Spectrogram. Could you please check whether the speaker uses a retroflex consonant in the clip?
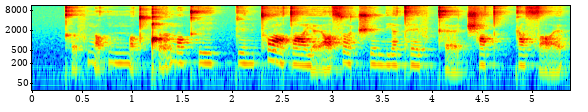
no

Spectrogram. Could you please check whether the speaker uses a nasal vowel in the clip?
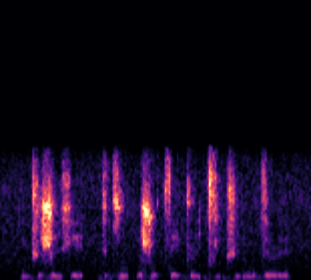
no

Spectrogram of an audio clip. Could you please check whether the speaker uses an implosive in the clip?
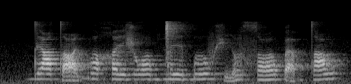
yes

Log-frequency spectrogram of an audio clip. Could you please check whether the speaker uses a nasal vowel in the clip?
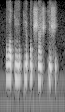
yes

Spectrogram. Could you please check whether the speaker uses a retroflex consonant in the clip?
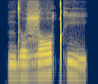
no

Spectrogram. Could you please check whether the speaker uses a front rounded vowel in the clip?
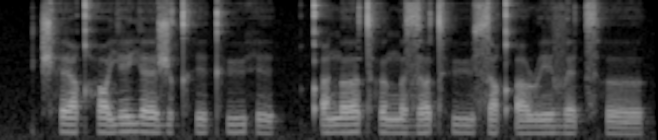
yes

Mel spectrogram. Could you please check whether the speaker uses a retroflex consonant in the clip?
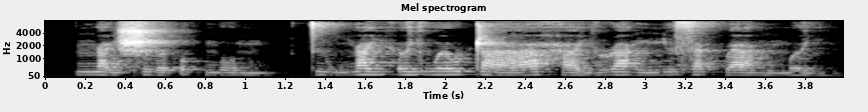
yes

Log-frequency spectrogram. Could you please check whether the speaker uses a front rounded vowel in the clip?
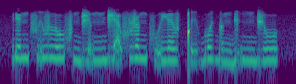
no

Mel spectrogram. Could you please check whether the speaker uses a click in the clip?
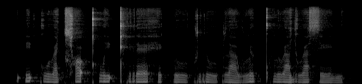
no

